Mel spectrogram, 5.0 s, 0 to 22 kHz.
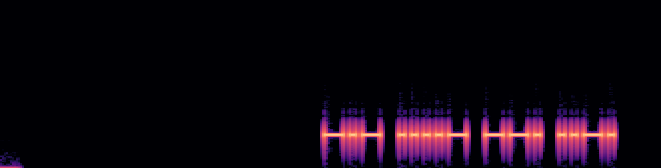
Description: Morse code, heard as a keyed tone, about 23 wpm, 700 Hz. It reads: K4GF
